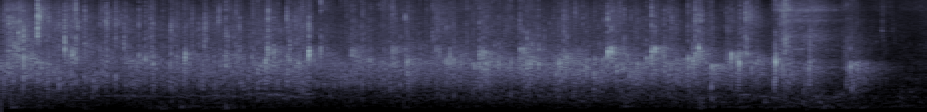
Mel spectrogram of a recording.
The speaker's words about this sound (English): Please give him a warm applause.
